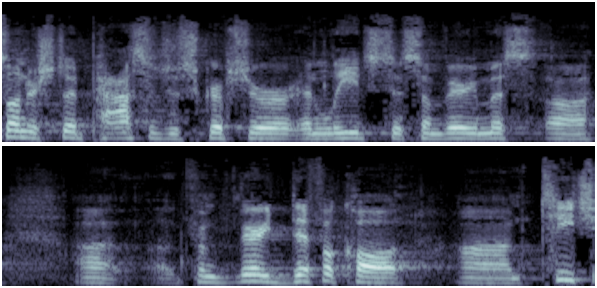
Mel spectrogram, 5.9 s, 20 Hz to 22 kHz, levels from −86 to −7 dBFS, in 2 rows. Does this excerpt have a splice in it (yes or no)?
no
